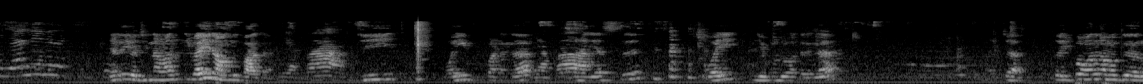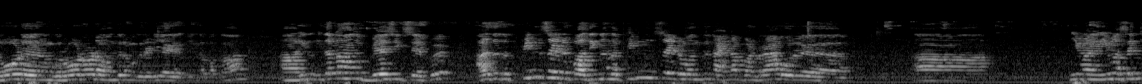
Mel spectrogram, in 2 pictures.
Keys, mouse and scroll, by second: 0.5 scroll down 2, 0.7-1.7 middle drag, 1.7 KP_7, 2.8 shift+middle click, 3.2 shift+scroll up 1, 3.5 g, 5.6 s, 8.9 scroll up 2, 9.3-10.1 scroll down 1, 10.1 KP_0, 11.1 alt+a, 11.7 Tab, 12.1-14.4 middle drag, 14.4 ctrl+s, 14.9-15.6 scroll down 1, 15.6-18.1 middle drag, 18.1-18.4 scroll down 2, 18.4-21.4 middle drag, 21.4-22.0 scroll up 2, 22.0-22.8 scroll down 1.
